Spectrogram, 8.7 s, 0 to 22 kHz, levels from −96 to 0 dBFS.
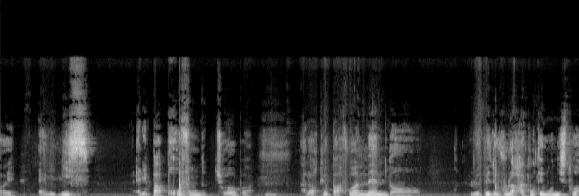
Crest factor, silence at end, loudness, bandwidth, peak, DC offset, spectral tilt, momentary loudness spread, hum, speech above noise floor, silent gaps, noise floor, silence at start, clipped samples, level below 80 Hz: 22 dB; 0 s; -23 LUFS; 16 kHz; -4 dBFS; under 0.1%; -3.5 dB/octave; 22 LU; none; 32 dB; none; -57 dBFS; 0 s; under 0.1%; -52 dBFS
